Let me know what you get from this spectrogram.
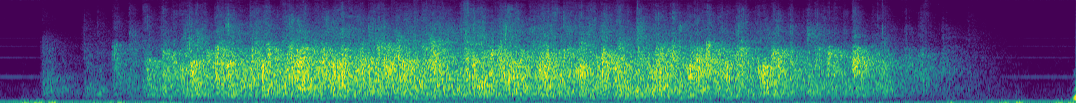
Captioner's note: applause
